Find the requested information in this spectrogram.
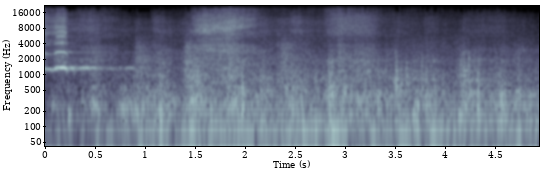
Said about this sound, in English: The train departed and passed the villages the prisoners called home. The train came from Trieste.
